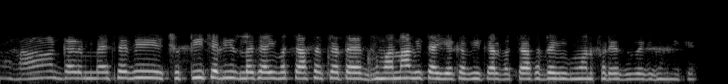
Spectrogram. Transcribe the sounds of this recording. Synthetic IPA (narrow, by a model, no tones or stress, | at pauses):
ɦãɡəɽɛsebʱit͡ʃʰuʈːit͡ʃəliɾlət͡ʃaɦibətːʃasəb̚ket̪əɡʱumanabʱit͡ʃaːɦiekəbʱikəlbətːʃasəb̚ɾebʱimonpʰəɽesuzeɾɡʱunike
